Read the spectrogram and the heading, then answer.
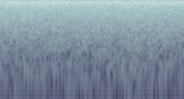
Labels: {"label": "ambient", "recorder": "HydroMoth"}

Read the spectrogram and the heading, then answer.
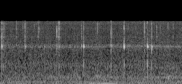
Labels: {"label": "ambient", "recorder": "HydroMoth"}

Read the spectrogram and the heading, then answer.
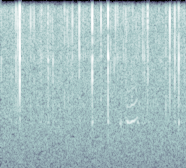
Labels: {"label": "ambient", "recorder": "HydroMoth"}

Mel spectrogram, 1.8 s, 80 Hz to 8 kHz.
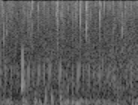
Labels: {"label": "biophony, rattle", "recorder": "SoundTrap 500"}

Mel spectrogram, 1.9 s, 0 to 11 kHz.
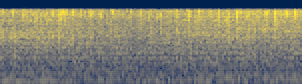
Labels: {"label": "anthrophony, boat engine", "recorder": "SoundTrap 500"}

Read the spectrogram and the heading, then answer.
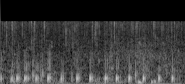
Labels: {"label": "biophony, pulse", "recorder": "SoundTrap 500"}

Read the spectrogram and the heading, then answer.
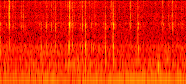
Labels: {"label": "anthrophony, boat engine", "recorder": "HydroMoth"}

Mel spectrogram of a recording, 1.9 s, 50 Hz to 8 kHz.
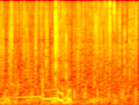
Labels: {"label": "biophony, cascading saw", "recorder": "SoundTrap 600 or HydroMoth"}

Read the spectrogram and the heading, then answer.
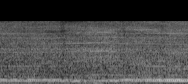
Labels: {"label": "anthrophony, boat engine", "recorder": "SoundTrap 500"}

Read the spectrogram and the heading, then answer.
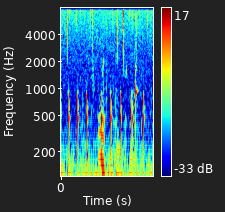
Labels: {"label": "biophony, knock croak", "recorder": "SoundTrap 300"}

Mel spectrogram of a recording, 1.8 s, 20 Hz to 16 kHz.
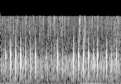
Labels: {"label": "biophony, rattle", "recorder": "SoundTrap 500"}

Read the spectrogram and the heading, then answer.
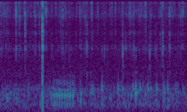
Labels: {"label": "biophony", "recorder": "HydroMoth"}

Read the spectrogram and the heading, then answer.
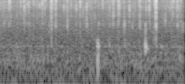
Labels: {"label": "ambient", "recorder": "HydroMoth"}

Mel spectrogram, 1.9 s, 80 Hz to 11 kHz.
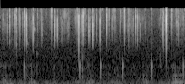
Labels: {"label": "biophony, pulse", "recorder": "SoundTrap 300"}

